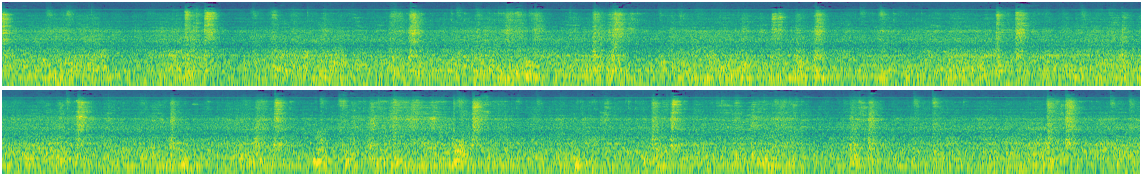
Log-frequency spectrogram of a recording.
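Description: Suburban train running, heard from inside its vestibule: a steady rumble of wheels on the track, with a sharp clack of the wheels over rail joints about every two and a half seconds.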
